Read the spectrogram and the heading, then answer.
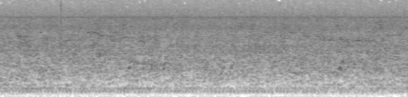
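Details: Continuous broadband hiss like rushing water or distant traffic fills the recording, without any clear animal call.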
